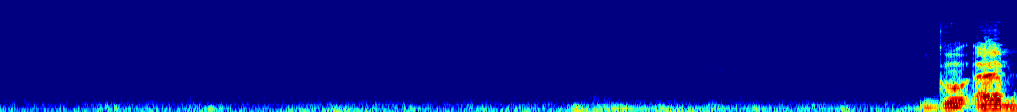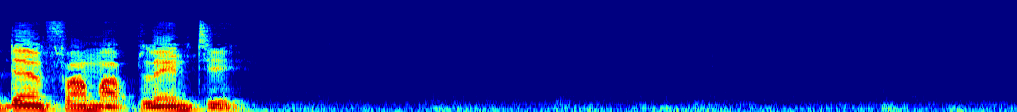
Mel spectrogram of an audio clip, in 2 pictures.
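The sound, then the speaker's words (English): A steady low rumble of rainy-season rain with thunder rolls through the whole recording, fairly soft, while a voice speaks briefly over it near the middle. “It sounds like say this rainy season.”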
